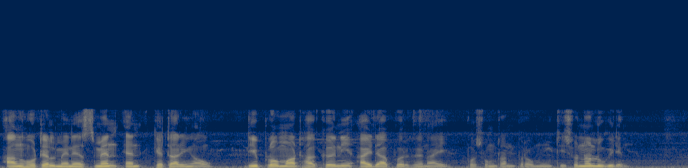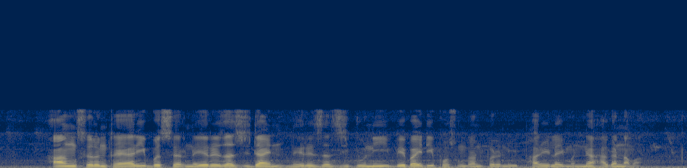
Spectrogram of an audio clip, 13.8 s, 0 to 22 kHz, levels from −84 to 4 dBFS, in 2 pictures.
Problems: constant background noise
